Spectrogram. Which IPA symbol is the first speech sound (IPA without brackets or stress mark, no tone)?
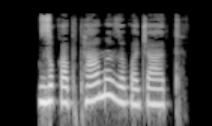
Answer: z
